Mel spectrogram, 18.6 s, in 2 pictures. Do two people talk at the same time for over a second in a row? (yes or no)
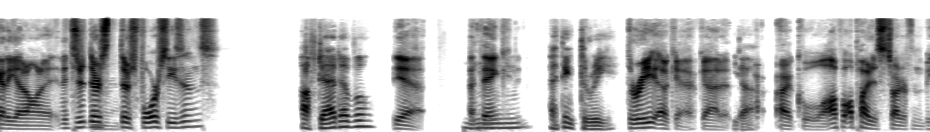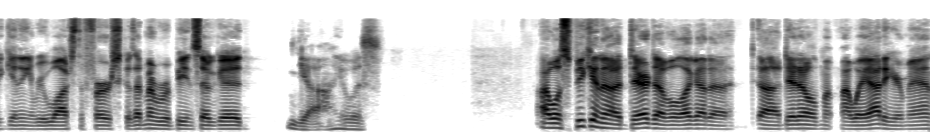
no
